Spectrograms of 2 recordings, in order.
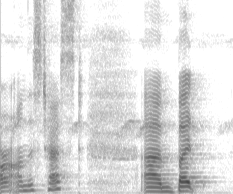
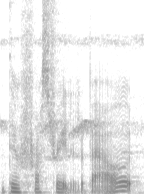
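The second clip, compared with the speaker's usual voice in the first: usual speaking voice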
